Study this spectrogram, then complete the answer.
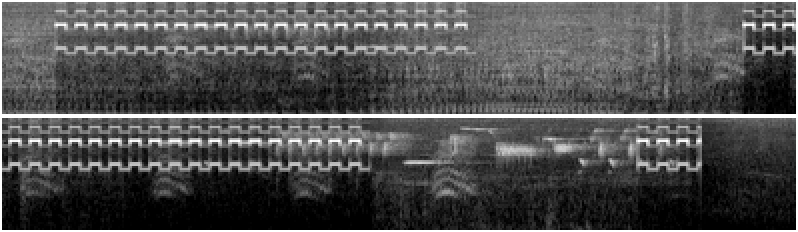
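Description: A telephone rings loudly with a trilling electronic bell in two long bursts separated by a short pause, then stops abruptly.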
